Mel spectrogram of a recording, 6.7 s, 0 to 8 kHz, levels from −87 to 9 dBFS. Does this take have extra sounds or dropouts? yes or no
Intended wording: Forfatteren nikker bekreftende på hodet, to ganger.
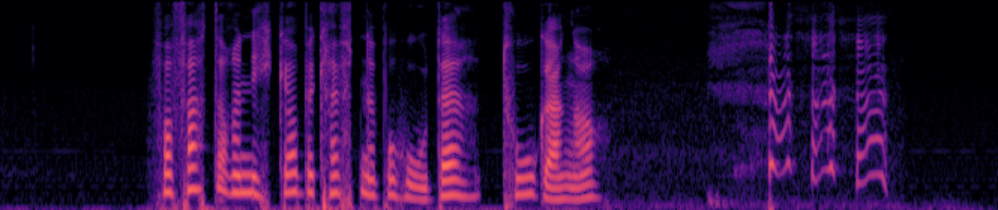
yes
